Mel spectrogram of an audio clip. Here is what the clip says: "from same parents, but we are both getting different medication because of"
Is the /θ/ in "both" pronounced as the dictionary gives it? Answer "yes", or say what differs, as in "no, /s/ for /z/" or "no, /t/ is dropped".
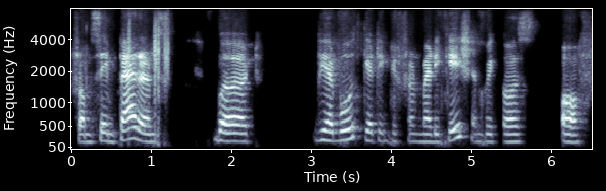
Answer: no, /t/ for /θ/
